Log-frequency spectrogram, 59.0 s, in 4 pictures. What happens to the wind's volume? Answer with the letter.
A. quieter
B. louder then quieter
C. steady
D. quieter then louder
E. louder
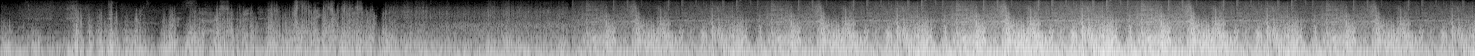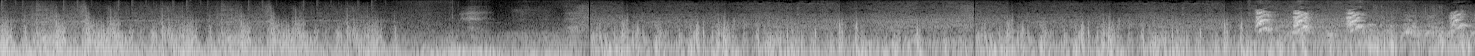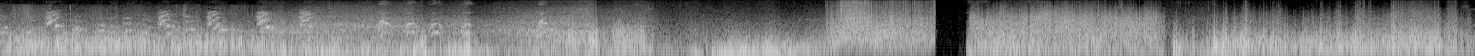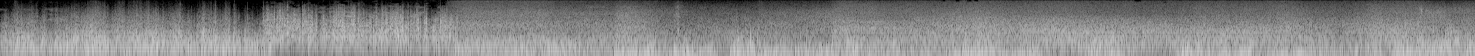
A.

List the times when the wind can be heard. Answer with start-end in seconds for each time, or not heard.
0.0-58.9.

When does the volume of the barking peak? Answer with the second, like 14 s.
28 s.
